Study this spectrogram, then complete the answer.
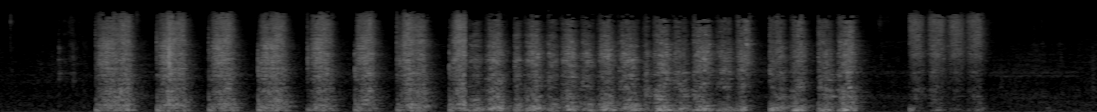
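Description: A surform rasp shaves a plasterboard edge in back-and-forth strokes.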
